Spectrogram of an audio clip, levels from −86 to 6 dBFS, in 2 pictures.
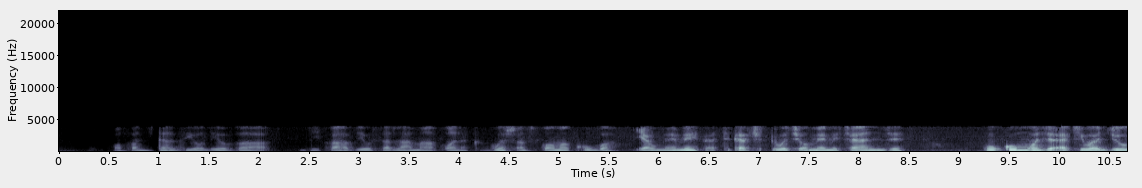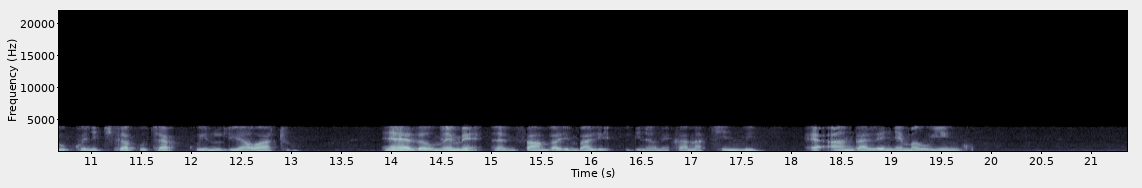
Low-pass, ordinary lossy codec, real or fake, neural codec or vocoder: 7.2 kHz; AAC, 16 kbps; fake; codec, 16 kHz, 0.8 kbps, ZipCodec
